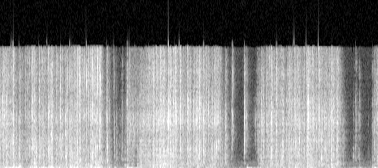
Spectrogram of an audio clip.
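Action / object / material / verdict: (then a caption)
scrape / inflated polyethylene air cushion packaging / polyethylene film / none. A strip of inflated, hollow, air-filled clear polyethylene air cushions lies on a table while fingernails scratch and press the film. This produces dense, bright crinkling and crackling with short quiet gaps, mostly high in pitch with little low end.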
